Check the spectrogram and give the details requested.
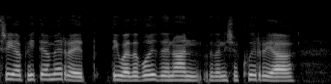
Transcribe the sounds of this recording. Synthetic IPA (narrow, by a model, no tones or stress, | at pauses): tʰriɔpʰejdjɔmɛɾɨd̥d̥ɪwɛðəvlˠʊɨðɨnanvəðɛnɪʃɔkʰlˠɪɾjɔ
